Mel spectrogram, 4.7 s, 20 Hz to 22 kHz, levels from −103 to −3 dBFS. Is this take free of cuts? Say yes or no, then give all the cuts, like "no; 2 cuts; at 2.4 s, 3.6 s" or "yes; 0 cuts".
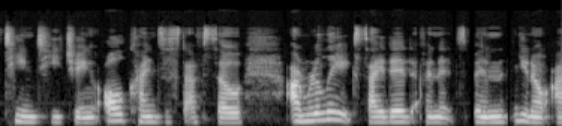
no; 2 cuts; at 1.7 s, 3.5 s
